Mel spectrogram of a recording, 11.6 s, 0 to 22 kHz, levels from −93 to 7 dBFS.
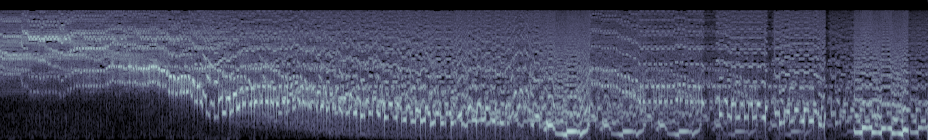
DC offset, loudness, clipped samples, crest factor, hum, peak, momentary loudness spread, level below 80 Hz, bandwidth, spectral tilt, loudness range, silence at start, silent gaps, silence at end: under 0.1%; -21 LUFS; under 0.1%; 16 dB; none; -6 dBFS; 9 LU; -70 dBFS; 16 kHz; -1 dB/octave; 7 LU; 0 s; none; 0 s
